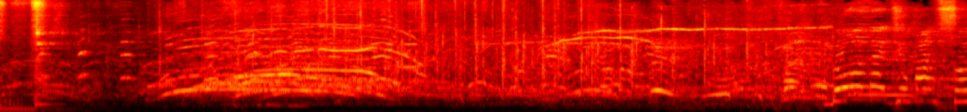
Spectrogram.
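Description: A crowd sings along and cheers loudly.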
